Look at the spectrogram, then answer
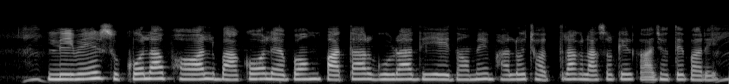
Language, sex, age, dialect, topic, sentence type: Bengali, female, 18-24, Jharkhandi, agriculture, statement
